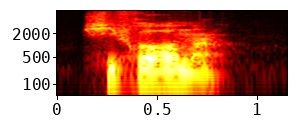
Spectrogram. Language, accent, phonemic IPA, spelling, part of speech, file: French, France, /ʃi.fʁə ʁɔ.mɛ̃/, chiffre romain, noun, LL-Q150 (fra)-chiffre romain.wav
- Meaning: Roman numeral (a numeral represented by letters)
